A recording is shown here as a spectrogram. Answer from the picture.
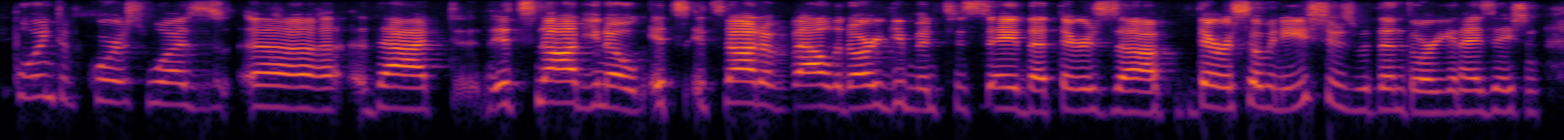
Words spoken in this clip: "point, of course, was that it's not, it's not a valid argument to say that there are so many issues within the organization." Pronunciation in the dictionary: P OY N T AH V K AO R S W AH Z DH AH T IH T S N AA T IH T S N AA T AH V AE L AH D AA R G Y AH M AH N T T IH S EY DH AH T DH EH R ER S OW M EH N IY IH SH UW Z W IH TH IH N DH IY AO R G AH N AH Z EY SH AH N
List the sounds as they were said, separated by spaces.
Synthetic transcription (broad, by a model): P OY N T AH V K AO R S W AH Z DH AH T IH T S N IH T IH T S N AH T AH V AE L AH D AA R G Y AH M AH N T T IH S EY DH AH T DH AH R ER S OW M EH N IY IH SH UW Z W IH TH IH N DH IY AO R G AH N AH Z EY SH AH N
